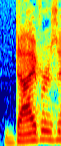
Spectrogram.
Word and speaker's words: divers: Divers, anybody got a King James? Divers is spelled D-I-V-E-R-S. Divers temptations. Now the reason it says divers is because diverse is various.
